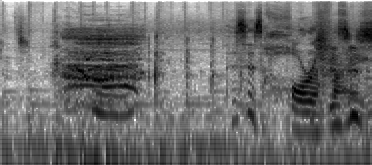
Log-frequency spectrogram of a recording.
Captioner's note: laughing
